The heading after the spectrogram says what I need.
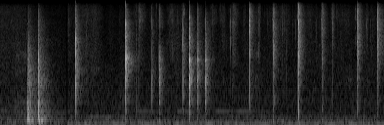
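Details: Compilation of joint cracking: a rapid series of about fifteen sharp pops and cracks, typical of harmless joint cavitation.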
